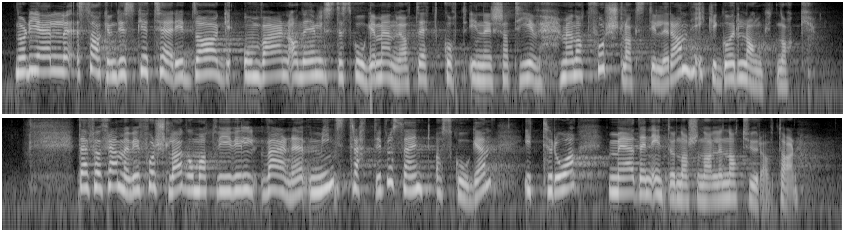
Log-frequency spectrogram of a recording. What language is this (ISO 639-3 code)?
nor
